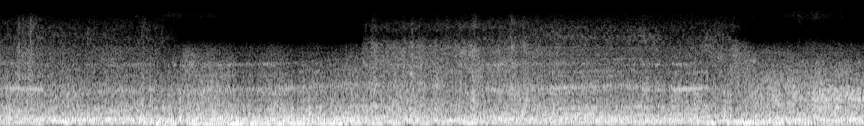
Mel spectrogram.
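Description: A go-kart engine buzzes and whines loudly up close.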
